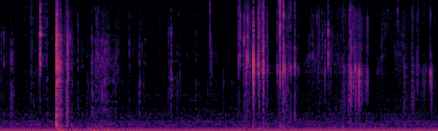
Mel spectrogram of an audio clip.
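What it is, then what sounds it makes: Dry, brittle soap curls being crushed. Both hands with long nails squeeze and crush handfuls of dry green soap curls in a glass bowl, breaking them into small brittle fragments. Bright, dry crackling crunches come in irregular bursts, with sharp loud snaps early on and a cluster of crisp crunches midway, over a faint low steady hum.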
